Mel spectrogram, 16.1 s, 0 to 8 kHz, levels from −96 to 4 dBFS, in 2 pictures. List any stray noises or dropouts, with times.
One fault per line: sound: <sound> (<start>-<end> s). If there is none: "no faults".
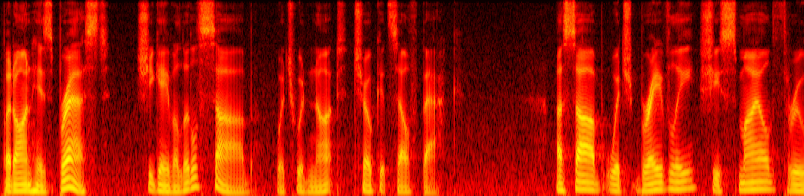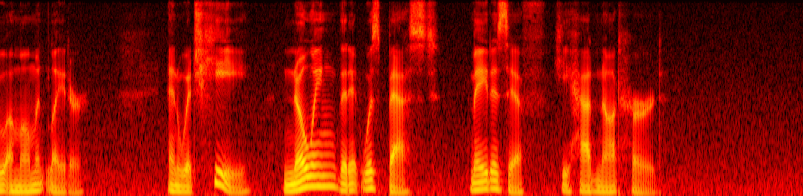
no faults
